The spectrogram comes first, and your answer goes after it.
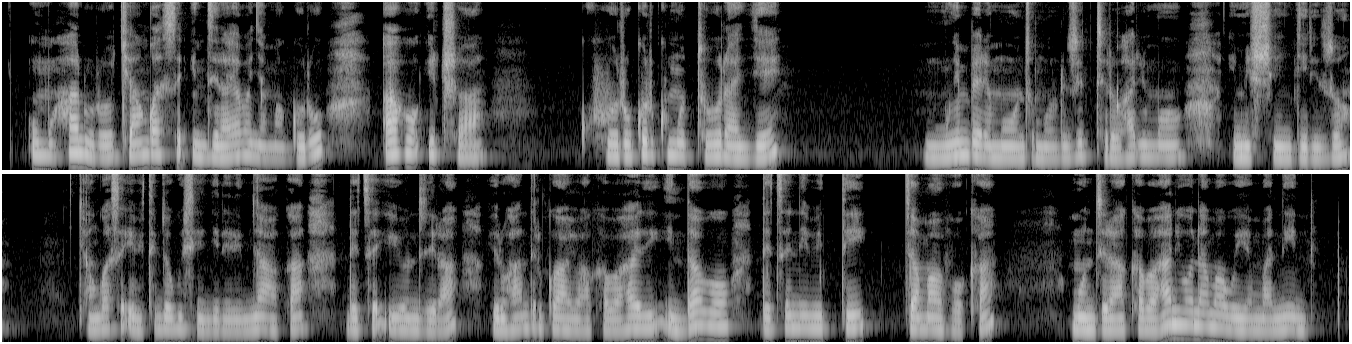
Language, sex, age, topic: Kinyarwanda, female, 18-24, agriculture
